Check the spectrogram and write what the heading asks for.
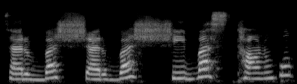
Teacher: Visargam followed by sha will be ish.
